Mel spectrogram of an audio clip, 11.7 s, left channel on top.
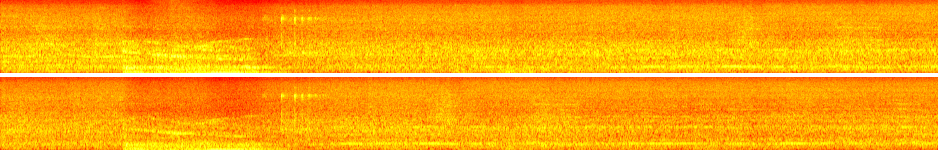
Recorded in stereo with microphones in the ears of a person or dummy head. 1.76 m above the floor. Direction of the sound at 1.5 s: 50° left (ahead or behind).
